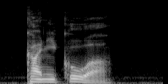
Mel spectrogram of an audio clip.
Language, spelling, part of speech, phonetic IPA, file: Polish, kanikuła, noun, [ˌkãɲiˈkuwa], Pl-kanikuła.ogg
